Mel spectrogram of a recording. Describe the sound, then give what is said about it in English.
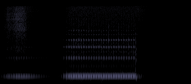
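A phone call ringing while waiting for pickup: two steady, buzzy mid-pitched ringback tones, a shorter one then a longer, louder one, separated by a brief gap, with no voices. “Ain't nobody answering today. You might got to wait till next week.”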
